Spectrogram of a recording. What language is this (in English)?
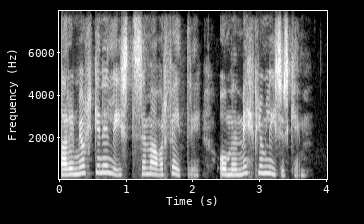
Icelandic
